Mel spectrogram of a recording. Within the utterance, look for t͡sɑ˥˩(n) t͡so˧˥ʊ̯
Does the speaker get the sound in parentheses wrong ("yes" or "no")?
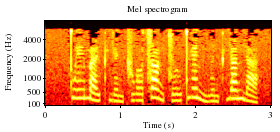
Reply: yes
